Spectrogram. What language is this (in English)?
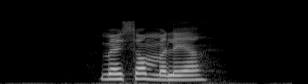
Norwegian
